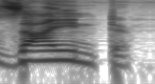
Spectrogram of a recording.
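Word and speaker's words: giant: आई जाई, और एन टी इसे पढ़ेंगे दोस्तों जाइंट।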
